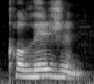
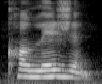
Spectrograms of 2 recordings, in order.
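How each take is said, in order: The two takes are said the same way.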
